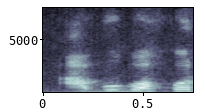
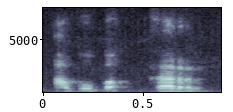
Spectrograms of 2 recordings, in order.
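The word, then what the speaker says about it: أبو بكر: উচ্চারণ বাবাকে বলতেছে যে আবু বকর হল বাংলা উচ্চারণ কিন্তু যখন সেটা আরবিতে থাকবে তখন এটাকে উচ্চারণ করতে হবে আবু বক্কর সে হুজুর এটা ইয়ে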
